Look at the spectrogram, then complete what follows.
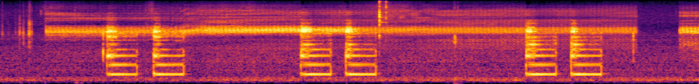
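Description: A double-ring telephone ringback tone comes from a Fire-Boltt Ninja Calling Pro Plus smartwatch's speaker while an outgoing call waits to be answered. It plays three times, each time two short beeps, with a steady high hiss underneath.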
